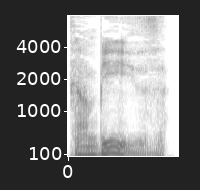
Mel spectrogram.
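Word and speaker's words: Cambis: was pronounced Lei KES c a m b i s pronounced kiz these antique visages and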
